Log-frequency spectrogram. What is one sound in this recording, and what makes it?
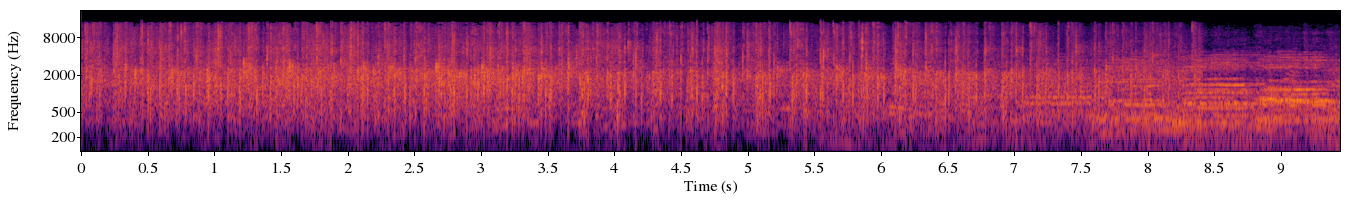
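A mixed choir of men and women sings together outdoors.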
